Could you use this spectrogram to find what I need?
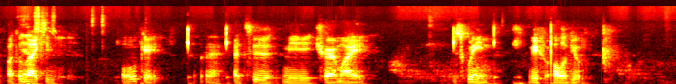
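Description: A man speaks over an online call, with pauses.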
